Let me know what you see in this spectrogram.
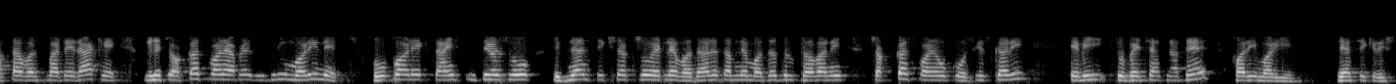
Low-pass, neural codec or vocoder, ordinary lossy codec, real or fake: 3.6 kHz; none; Opus, 16 kbps; real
